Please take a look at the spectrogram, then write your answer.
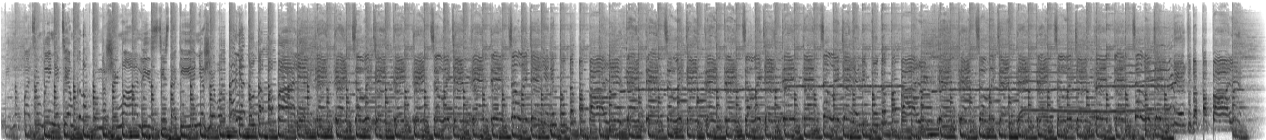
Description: Веселые
Детские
